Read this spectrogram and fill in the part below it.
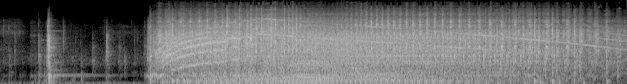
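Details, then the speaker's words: Troy-Bilt lawn mower, no-start, after shear pin fix and exhaust valve clearance opened, gas squirted into carburetor: catches after a couple of pulls, runs rough and loud then fades; starts on primer, carburetor to be cleaned, compression low. "okay so she's kicking over my next step now is to take this carburetor apart clean this carburetor out and that should remedy this whole situation"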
